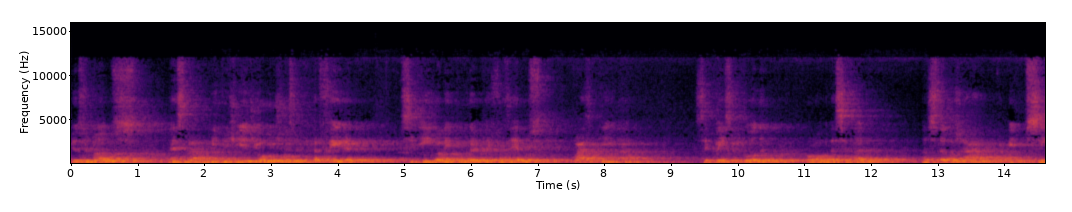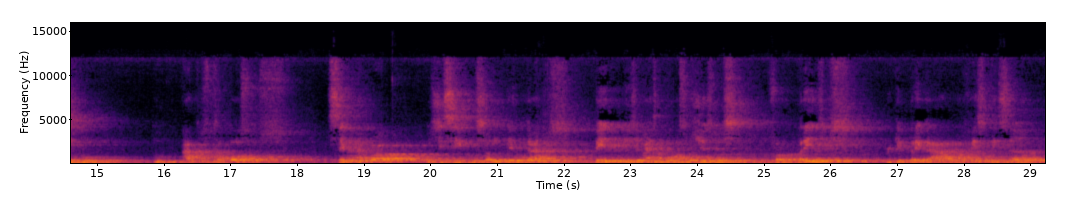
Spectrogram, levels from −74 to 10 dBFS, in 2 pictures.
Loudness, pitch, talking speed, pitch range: -19 LUFS, 160 Hz, 105 wpm, 145-165 Hz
